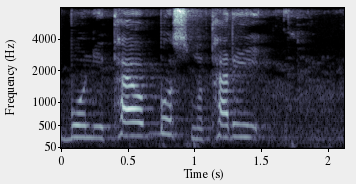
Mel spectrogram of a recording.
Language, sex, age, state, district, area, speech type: Bodo, female, 60+, Assam, Kokrajhar, urban, spontaneous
